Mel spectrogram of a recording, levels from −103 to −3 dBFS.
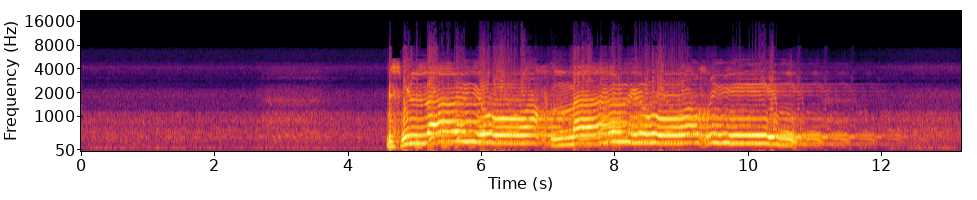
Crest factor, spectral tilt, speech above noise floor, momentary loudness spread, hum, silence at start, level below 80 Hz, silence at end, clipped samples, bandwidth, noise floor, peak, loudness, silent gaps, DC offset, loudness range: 12 dB; -8 dB/octave; 38 dB; 15 LU; none; 4.6 s; -52 dBFS; 1.35 s; under 0.1%; 6.2 kHz; -45 dBFS; 0 dBFS; -9 LUFS; none; under 0.1%; 6 LU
